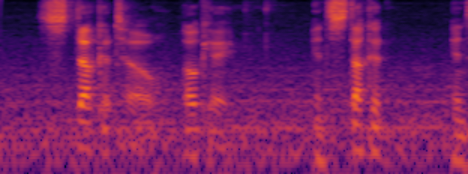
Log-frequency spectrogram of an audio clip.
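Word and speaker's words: staccato: of the darkness in statico rhythm with stacito statito what is that word hold on how do you pronounce that stuck a toe okay and stuck it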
